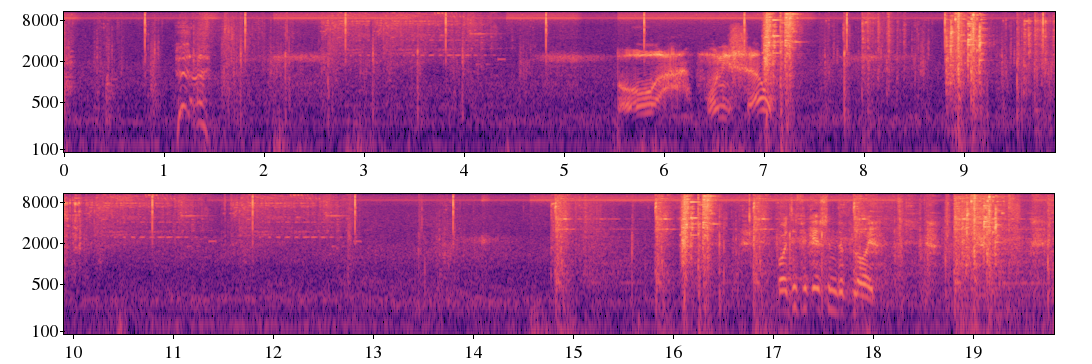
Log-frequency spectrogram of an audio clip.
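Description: Metal barricades clank into place.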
